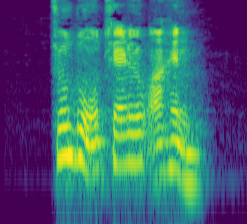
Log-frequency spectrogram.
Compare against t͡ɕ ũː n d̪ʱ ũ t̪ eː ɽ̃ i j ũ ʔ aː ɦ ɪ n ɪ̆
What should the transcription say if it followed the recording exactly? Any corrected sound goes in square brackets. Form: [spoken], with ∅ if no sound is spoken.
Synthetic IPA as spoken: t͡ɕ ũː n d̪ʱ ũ [t̪ʰ] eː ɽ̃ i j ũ ʔ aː ɦ ɪ n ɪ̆

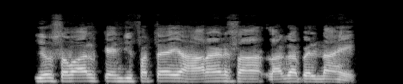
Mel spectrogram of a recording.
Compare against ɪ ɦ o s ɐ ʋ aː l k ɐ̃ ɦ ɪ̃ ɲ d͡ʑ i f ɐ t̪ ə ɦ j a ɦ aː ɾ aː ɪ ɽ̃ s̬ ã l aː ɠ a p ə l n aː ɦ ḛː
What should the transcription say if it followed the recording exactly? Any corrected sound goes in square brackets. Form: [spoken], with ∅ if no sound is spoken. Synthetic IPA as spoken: ɪ ɦ o s ɐ ʋ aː l k ɐ̃ ɦ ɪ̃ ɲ d͡ʑ i f ɐ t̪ ə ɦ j a ɦ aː ɾ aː ɪ ɽ̃ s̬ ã l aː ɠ a p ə l n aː ɦ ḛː

